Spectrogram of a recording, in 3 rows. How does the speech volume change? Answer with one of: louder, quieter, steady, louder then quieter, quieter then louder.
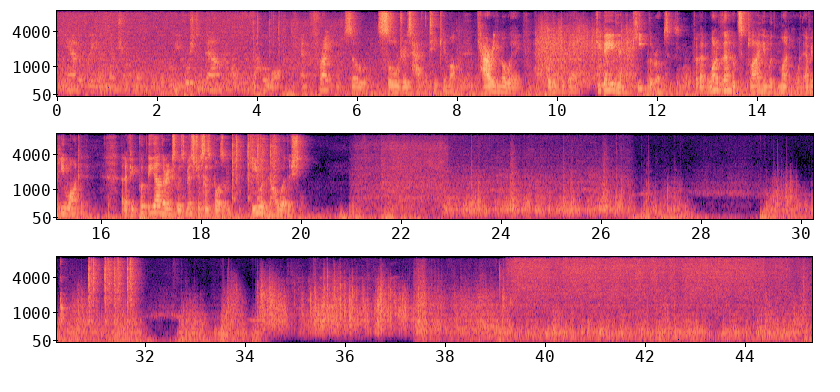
louder.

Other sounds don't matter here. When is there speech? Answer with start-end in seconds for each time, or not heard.
0.0-19.9.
